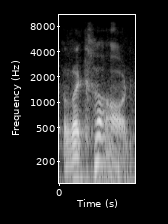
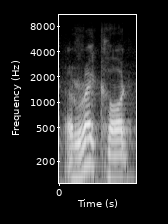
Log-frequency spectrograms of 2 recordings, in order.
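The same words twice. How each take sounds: First: Record stressed on the second syllable, re-CORD; verb stress. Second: Record stressed on the first syllable, REC-ord; noun stress. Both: Shown as a demonstration. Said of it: "For example".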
